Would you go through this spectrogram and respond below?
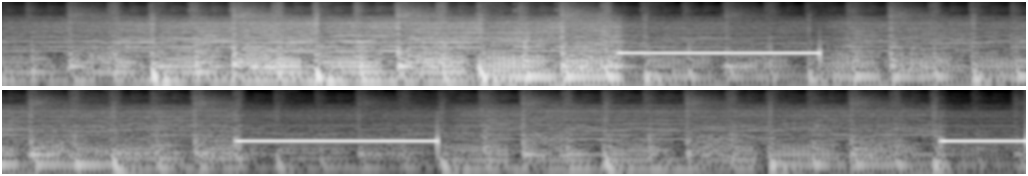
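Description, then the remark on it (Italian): A telephone call is placed to the mayor, Nino Di Guardo, to ask for explanations. After a stretch of busy, noisy background, a steady mid-pitched ringing tone sounds in loud one-second bursts, repeating about every three seconds with no one speaking. “Ha chiamato il sindaco sentiamo, per chiedere spiegazioni.”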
